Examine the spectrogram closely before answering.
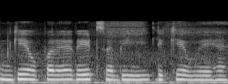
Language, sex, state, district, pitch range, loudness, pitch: Hindi, female, Chandigarh, Chandigarh, 210-225 Hz, -15 LUFS, 220 Hz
